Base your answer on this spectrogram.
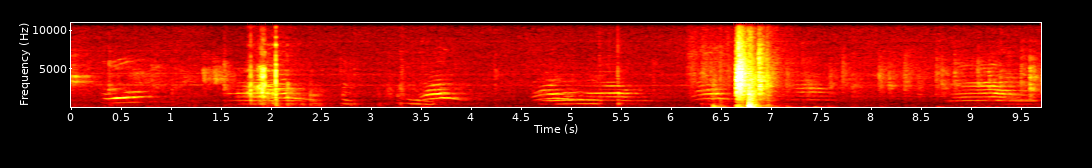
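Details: A kitten trapped in a neighbourhood garage, on the second day of calling, gives about eight plaintive, high, bending meows as if trying to escape. A sharp knock or bang sounds partway through.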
